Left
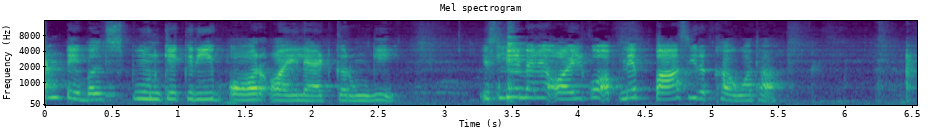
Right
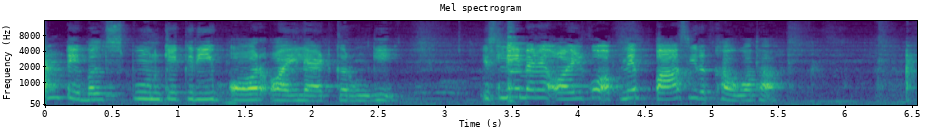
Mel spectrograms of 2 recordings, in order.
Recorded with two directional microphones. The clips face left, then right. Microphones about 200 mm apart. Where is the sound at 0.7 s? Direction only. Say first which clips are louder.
Left 2 dB; 60° left (ahead or behind).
